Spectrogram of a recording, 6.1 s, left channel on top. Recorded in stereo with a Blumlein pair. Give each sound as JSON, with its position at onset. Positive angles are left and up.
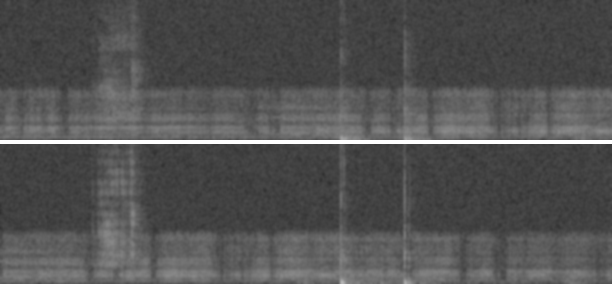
{"t": 0.9, "sound": "a squeak", "azimuth_deg": -30, "distance_m": 2.5}
{"t": 3.4, "sound": "dripping", "azimuth_deg": -65, "distance_m": 0.9}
